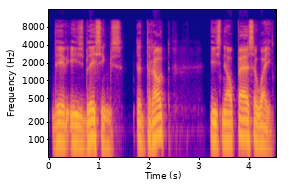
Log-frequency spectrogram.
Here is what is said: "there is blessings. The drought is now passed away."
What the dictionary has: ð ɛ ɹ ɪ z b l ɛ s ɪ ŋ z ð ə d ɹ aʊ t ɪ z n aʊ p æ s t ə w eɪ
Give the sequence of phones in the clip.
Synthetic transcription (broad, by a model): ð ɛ ɹ ɪ z b l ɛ s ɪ ŋ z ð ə d ɹ aʊ t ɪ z n aʊ p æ s ə w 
